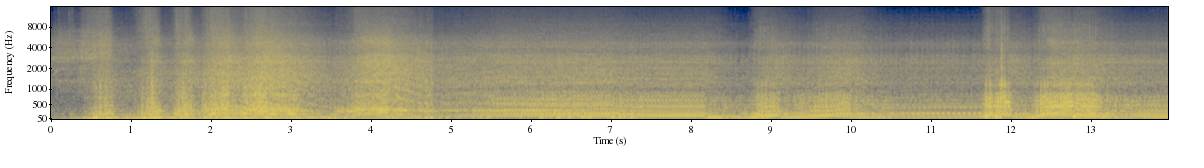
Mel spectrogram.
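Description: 1987 Jeep J10's carbureted AMC 360 V8 running just after a cold start, having sat unrun for years. It is revved up and down a few times in the first seconds, runs steadily at a fast idle in the middle, and is blipped again twice near the end.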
